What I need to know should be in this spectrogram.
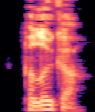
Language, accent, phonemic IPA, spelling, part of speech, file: English, Australia, /pəˈluːkə/, palooka, noun, En-au-palooka.ogg
- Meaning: 1. A stupid, oafish or clumsy person 2. Someone incompetent or untalented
